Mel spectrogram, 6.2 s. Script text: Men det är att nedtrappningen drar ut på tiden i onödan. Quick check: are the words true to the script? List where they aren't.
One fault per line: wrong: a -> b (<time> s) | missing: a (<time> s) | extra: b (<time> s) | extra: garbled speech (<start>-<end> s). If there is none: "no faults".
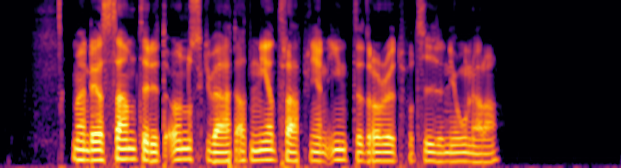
extra: samtidigt önskvärt (1.0 s)
extra: inte (3.3 s)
